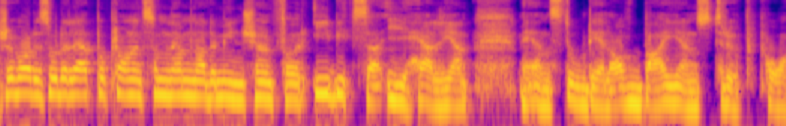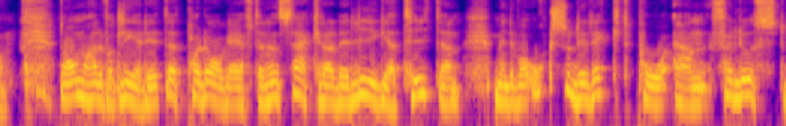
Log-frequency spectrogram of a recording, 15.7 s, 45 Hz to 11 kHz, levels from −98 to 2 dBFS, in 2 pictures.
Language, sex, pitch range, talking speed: English, male, 125-155 Hz, 160 wpm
